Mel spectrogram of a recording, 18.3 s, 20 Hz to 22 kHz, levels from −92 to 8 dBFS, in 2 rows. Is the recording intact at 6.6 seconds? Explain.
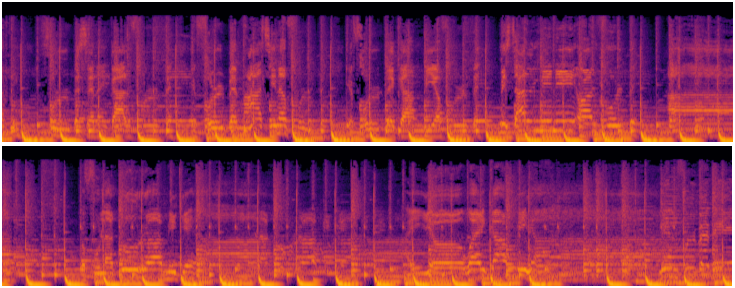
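Yes, the audio is intact at 6.6 seconds, with no dropout, click, distortion or other fault at that point.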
